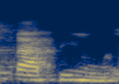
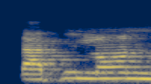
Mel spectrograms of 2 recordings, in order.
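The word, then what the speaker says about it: Papillon: Papio by that name it's a French name kind of it's a P A P I L O N pronounced as Papio it is papulon many people will pronounce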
